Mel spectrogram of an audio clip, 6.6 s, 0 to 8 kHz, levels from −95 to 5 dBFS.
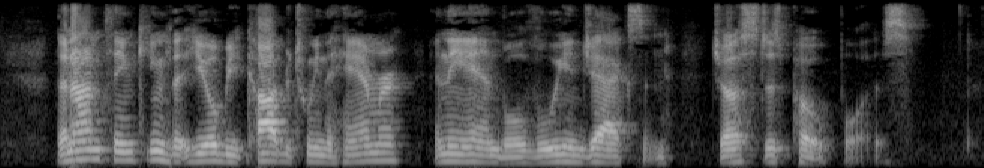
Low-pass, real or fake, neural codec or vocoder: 7.2 kHz; real; none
